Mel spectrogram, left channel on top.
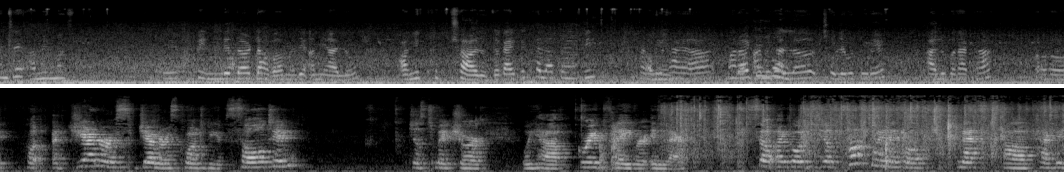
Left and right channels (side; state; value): both; different; correlation 0.00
